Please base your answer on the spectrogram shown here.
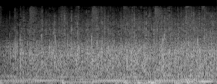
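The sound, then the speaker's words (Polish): Applause greeting Pope Leo XIV in the Paul VI Hall at the Vatican during an audience for members of the media: a steady, dense round of clapping that continues at an even, fairly loud level throughout. “Papieża w auli Pawła VI przywitano brawami.”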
